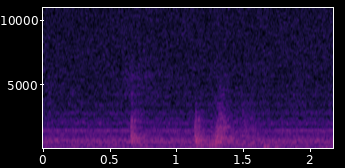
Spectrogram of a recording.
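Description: Quiet classroom room tone with a steady faint hum and three soft ticks a little past halfway.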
